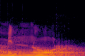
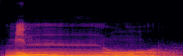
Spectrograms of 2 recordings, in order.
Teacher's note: Nun yang pertama itu sudah melebur kepada Nun yang kedua ya Min Nur ya Min bunyi R di situ bukan Nun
